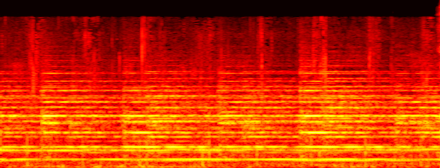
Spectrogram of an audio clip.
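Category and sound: signal or alarm, church bells ringing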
